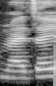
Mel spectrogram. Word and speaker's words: Magi: அப்படின்னா, த gift of மேகி அப்படின்னு pronounce பண்ணியிருப்போம். காலேஜ் வந்ததுக்கு அப்புறம் தான் மேம்லாம் சொன்னாங்க, அது கிஃப்ட் ஆஃப் மேகி தான் நீங்கள் படிச்சிருப்பீங்க, அது கிஃப்ட் ஆஃப் மேகி இல்லை, கிஃப்ட் ஆஃப் மெஜை அப்படின்னு சொல்லணும் அப்படின்ட்டு. இந்த ஸ்டோரி யார் யாரெல்லாம் படிக்கிறாங்களோ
